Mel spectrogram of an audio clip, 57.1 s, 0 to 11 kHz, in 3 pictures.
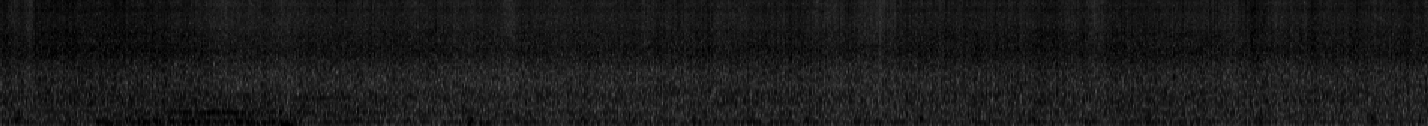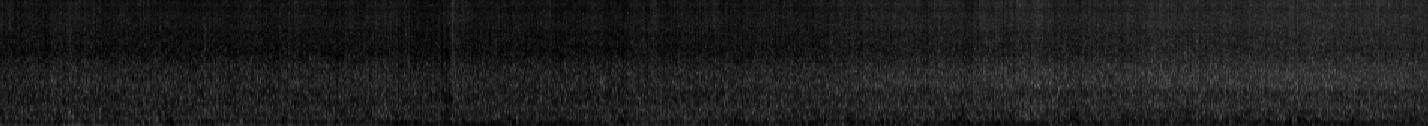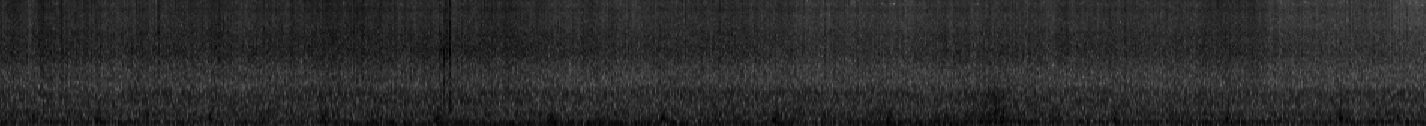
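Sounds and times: deep low rumble: 0.0s - 57.0s
heavy rain on car windshield: 0.0s - 57.0s
tyre and road noise: 0.0s - 57.0s.

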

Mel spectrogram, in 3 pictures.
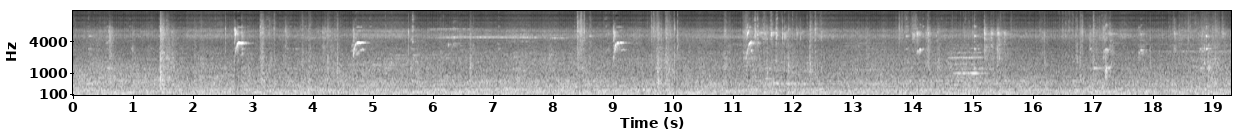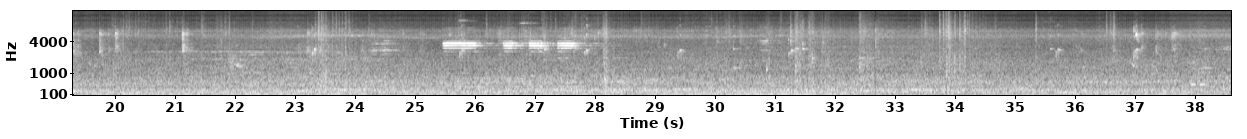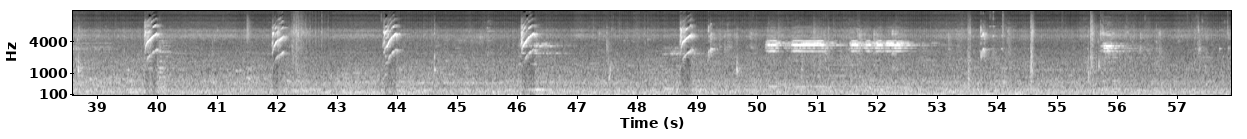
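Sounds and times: canary chirping: 2.6s - 3.2s, 4.6s - 5.1s, 5.9s - 9.8s, 11.1s - 12.2s, 16.6s - 31.9s, 35.4s - 37.8s, 39.8s - 40.3s, 41.8s - 42.6s, 43.7s - 44.2s, 46.0s - 47.0s, 48.4s - 54.1s.

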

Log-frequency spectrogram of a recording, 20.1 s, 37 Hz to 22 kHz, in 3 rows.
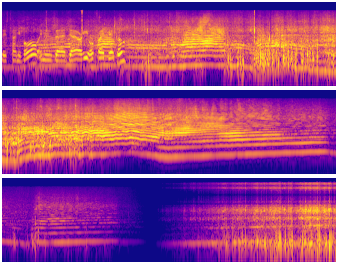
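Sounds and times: buggy engine revving hard: 0.2s - 15.8s.

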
